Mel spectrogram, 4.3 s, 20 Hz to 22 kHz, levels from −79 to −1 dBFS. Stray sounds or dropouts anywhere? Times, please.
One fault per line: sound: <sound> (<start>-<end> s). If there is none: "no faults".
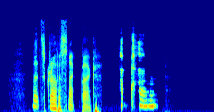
sound: throat clearing (2.4-3.2 s)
